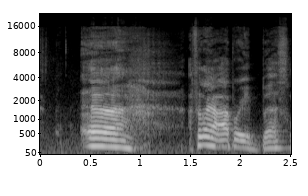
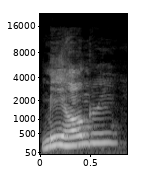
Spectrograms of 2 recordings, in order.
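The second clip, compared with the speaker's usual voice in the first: imitating a beggar; 6 semitones higher than usual. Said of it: "those same speech patterns that she uses when she be out begging".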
